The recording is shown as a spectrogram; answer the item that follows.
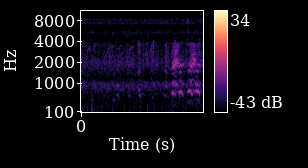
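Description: Distant voices of players calling out across an outdoor football pitch, over a steady low background rumble, with a few short soft knocks.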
